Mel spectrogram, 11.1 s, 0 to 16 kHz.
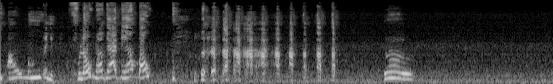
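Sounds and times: woman laughing: 0:02.8 - 0:06.8.

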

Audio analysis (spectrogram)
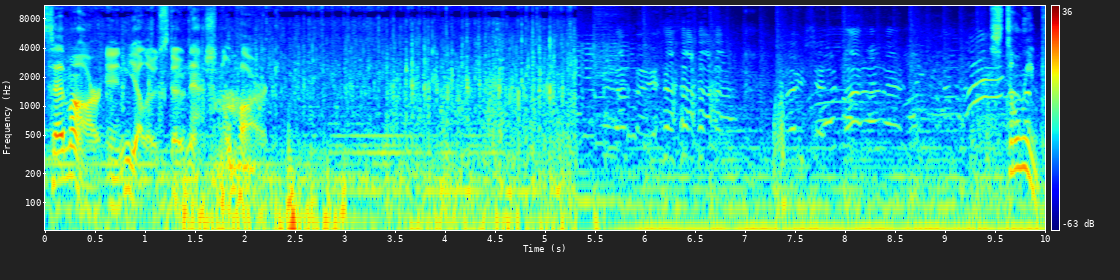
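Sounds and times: hooves clattering on asphalt: 0:00.2 - 0:05.4.

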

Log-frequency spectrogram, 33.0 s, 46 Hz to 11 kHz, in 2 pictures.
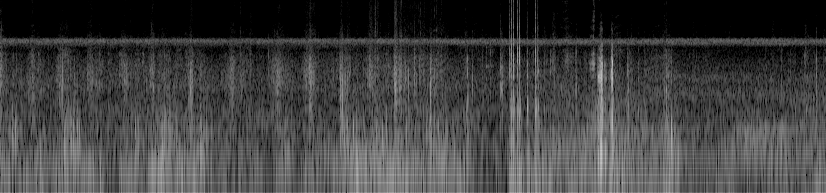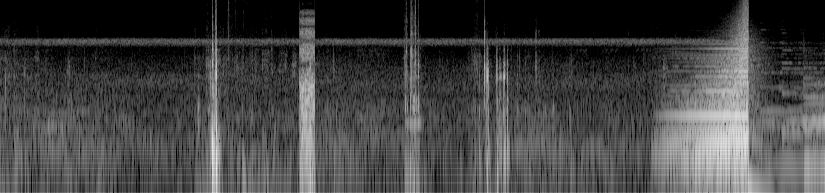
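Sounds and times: footsteps on rough ground: 0:00.0 - 0:13.7
crickets chirping: 0:00.0 - 0:31.5.

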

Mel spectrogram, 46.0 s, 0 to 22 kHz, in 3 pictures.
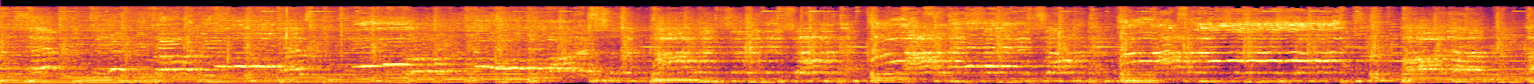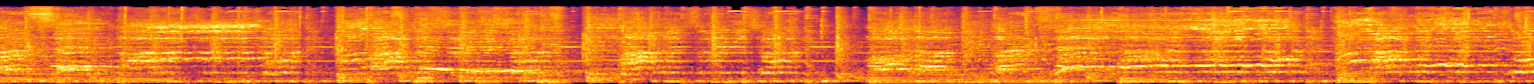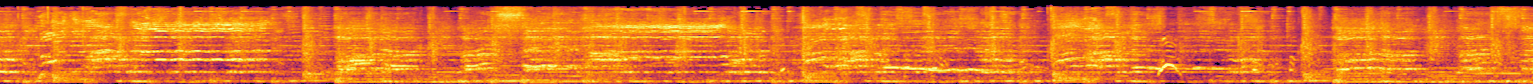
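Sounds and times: gospel choir singing: 0:00.0 - 0:46.0
live band playing: 0:00.0 - 0:46.0.

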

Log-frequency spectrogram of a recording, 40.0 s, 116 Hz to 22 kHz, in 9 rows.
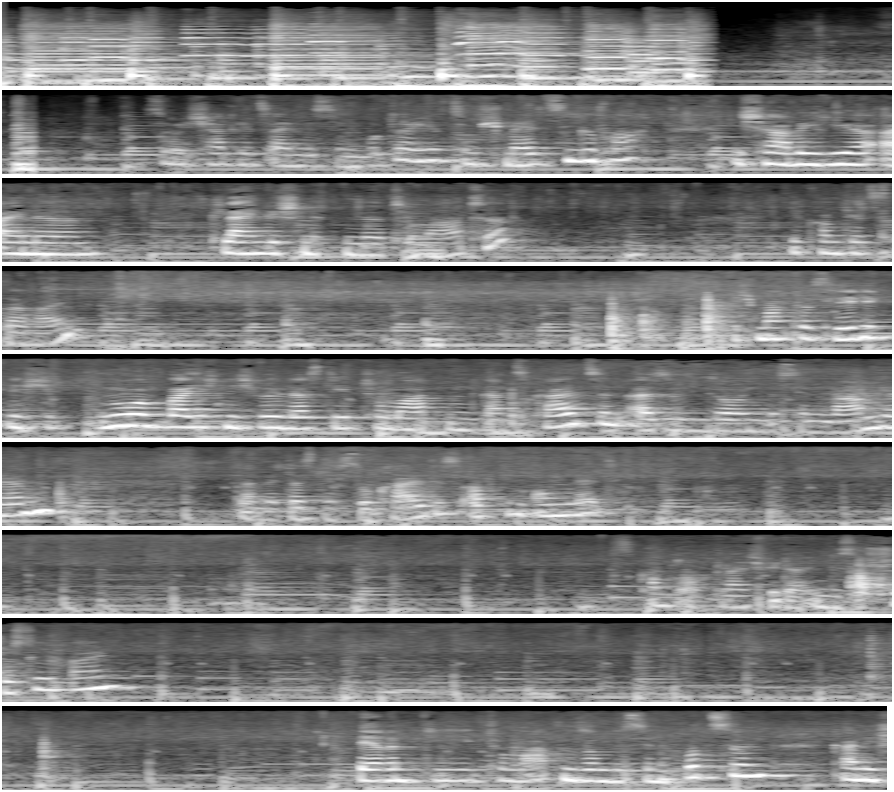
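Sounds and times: tomato sizzling in frying pan: 0:04.6 - 0:40.0
spatula knocking on pan: 0:16.2 - 0:17.2, 0:20.3 - 0:20.8, 0:22.0 - 0:22.8, 0:30.1 - 0:31.4, 0:35.4 - 0:36.2.

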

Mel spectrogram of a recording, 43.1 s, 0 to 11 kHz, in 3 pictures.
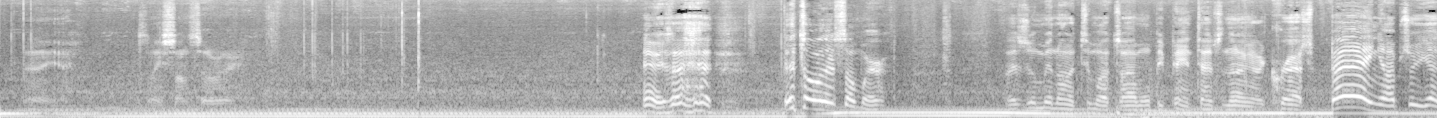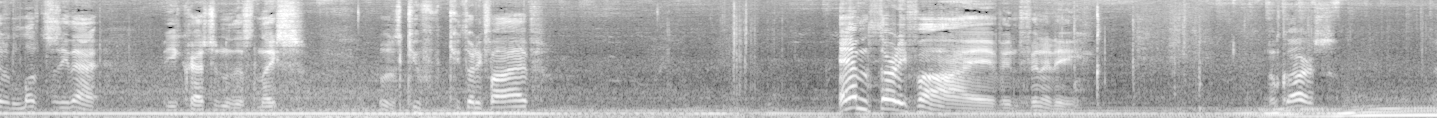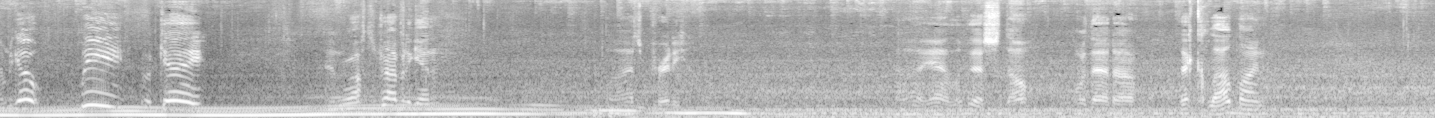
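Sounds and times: truck engine and road rumble: 0:00.0 - 0:43.0.

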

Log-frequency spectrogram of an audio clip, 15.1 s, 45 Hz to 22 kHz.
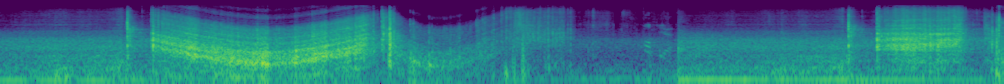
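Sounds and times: skateboard rolling on pavement: 0:00.0 - 0:15.0
skateboard grinding on concrete ledge: 0:00.6 - 0:08.7, 0:11.4 - 0:15.0
skateboard pop and clack: 0:01.8 - 0:02.7, 0:05.1 - 0:06.6, 0:12.6 - 0:15.0.

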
